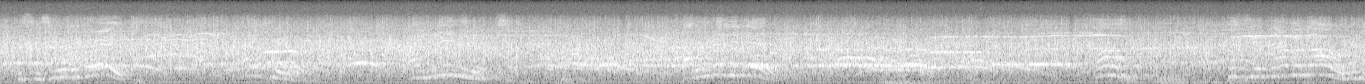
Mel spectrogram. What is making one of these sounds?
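Audience members whoop and whistle.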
